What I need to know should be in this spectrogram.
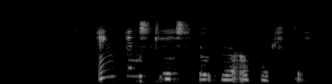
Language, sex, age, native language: Icelandic, female, 9, Icelandic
